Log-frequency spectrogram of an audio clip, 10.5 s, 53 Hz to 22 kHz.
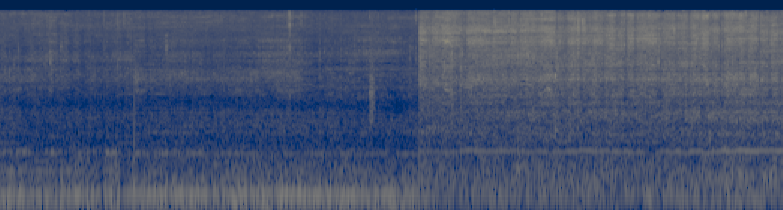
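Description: Small 6–12 V DC gear motors running on a model bucket wheel excavator, with a low hum and a rattling of the drive and crawler tracks. About halfway through the sound changes abruptly to a hissier, even whir with a steady hum.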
